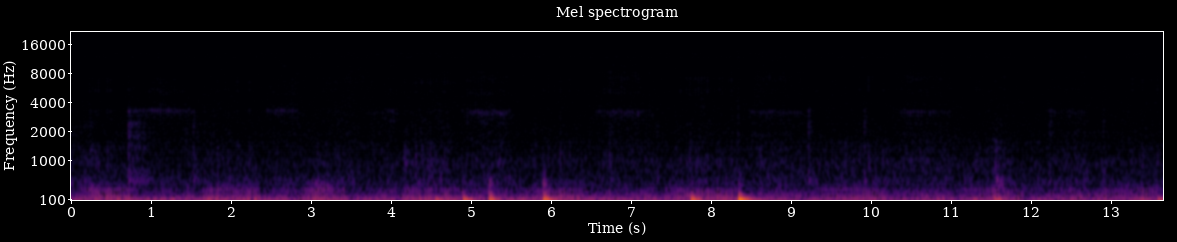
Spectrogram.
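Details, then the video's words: A male kitten purring intensely after being picked up for cuddles; a low, steady rumbling purr swelling with each breath, with a few soft thumps from handling and faint higher tones in the background. "Kitten Purrs and Snuggles"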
